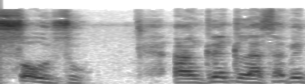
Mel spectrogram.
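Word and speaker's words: σώζω: Ça veut dire, en grec, ça se prononce sozo.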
